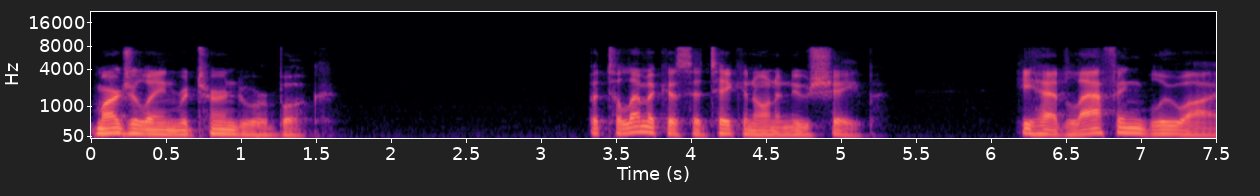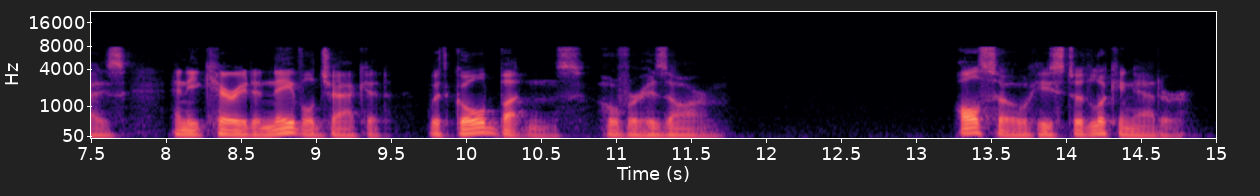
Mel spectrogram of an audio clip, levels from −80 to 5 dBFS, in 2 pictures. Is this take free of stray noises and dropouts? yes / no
yes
